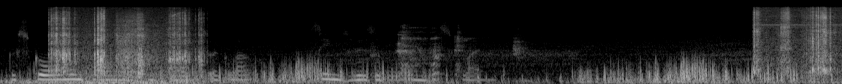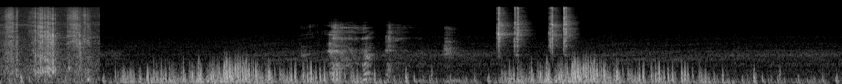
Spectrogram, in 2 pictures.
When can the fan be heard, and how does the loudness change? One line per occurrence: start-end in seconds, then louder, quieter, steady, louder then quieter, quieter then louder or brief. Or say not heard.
0.0-16.8 louder.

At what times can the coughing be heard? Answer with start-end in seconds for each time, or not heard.
3.7-5.4, 11.4-13.1.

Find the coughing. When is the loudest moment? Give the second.
12 s.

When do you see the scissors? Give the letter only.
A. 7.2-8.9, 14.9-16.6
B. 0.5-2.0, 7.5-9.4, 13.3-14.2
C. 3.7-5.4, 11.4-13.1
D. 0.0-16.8
B.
